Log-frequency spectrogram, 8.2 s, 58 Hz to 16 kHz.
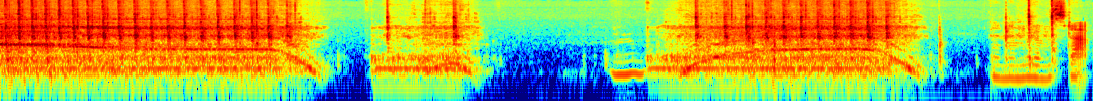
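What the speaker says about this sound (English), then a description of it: "line it up on my 1/4 inch seam, and then I just keep on sewing" A domestic sewing machine stitching a quarter-inch quilting seam runs in two bursts of rapid, whirring stitches, each winding down to a stop, with short pauses between and a brief restart at the end.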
